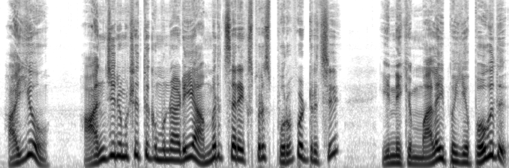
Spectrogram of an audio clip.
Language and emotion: Tamil, surprised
